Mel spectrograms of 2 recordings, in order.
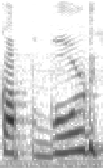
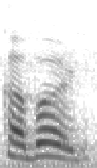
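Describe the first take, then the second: First: The p sound is pronounced in the word. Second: The p sound is left out of the word. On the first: The speaker calls it wrong. "इसको हम कपबोर्ड क्यों नहीं पढ़ेंगे" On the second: The speaker calls it right. "पी silent हो जाता है"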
